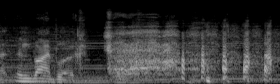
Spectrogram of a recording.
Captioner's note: laughs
